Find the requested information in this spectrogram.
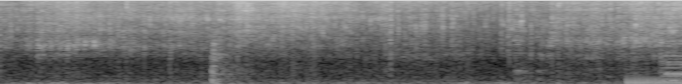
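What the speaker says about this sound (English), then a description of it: "We're gonna keep browning our fish." Asian sea bass browns in an oil-filled pan with a continuous close sizzle. A few light stirring knocks and a scrape near the end rise over the crackle.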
